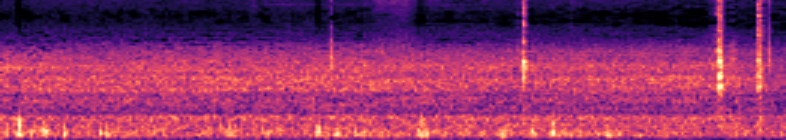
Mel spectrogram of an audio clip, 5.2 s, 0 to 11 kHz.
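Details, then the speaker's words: 1982 Jaguar XJ6 Series 3: steady even rush of air from the heater blower with faint motor hum, no rattles or squeals; heater fan works normally. "See if the heater works. Yeah, she works."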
